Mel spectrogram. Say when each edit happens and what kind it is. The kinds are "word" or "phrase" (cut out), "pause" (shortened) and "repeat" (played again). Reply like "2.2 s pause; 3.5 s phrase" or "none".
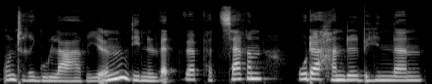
none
